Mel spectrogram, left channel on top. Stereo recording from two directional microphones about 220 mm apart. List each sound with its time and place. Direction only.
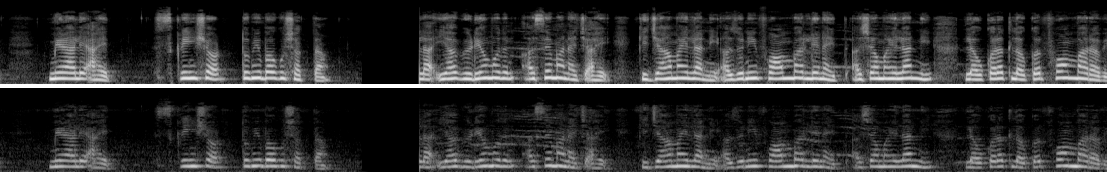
0.5 s speech: 40° left (ahead or behind)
